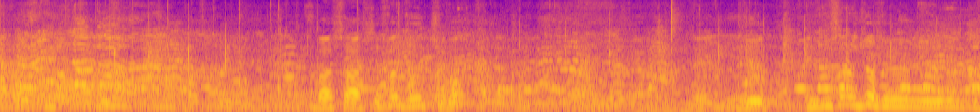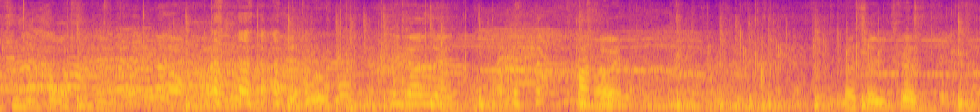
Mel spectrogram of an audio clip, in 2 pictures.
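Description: Young men shout and celebrate nearby.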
